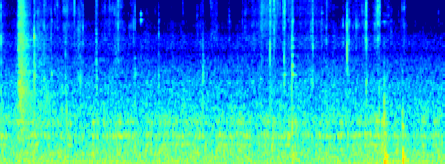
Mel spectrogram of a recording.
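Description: Light rustling and a few small clicks as paper oxygen absorber packets are handled and dropped into glass canning jars of cookies, over a low steady hum.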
